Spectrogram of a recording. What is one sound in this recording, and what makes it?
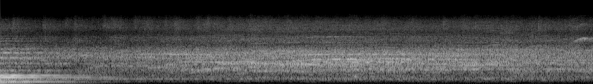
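A large choir sings in an echoing hall.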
